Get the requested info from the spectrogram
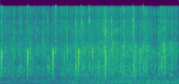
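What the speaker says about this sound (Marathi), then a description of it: "सगळ्यांनी टाळ्या वाजवून त्यांना शुभेच्छा द्याव्यात." A crowd at a BJP municipal council campaign launch rally at Vijay Chowk claps for a candidate, scattered individual claps over a steady bed of applause, moderately quiet and brief.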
